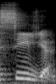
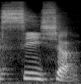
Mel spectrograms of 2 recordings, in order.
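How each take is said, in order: First: Spain accent, with the double L sound kept. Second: Argentine accent, with the double L as sh. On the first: "na Espanha é silha" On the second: "é sicha pros argentinos"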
